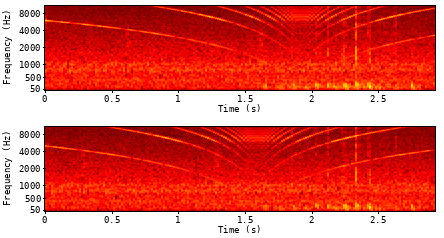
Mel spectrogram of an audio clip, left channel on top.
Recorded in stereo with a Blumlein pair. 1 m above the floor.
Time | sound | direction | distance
1.6 | typing on a keyboard | 10° left | ?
